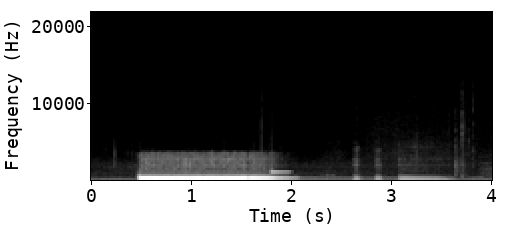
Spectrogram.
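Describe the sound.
Telephone dial tone heard while calling someone back: a loud, steady, buzzing tone holds for about one and a half seconds and then fades out, followed by two short beeps and a final brief tone, with no voices.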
